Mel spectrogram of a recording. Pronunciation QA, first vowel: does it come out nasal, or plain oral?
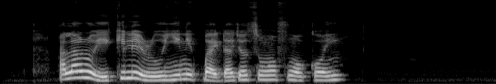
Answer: oral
